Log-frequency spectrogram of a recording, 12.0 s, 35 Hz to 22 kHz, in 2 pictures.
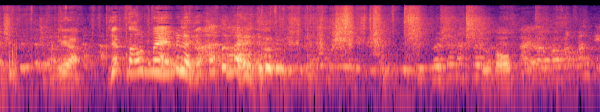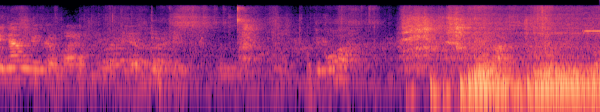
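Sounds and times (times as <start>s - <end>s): engine starting and rumbling: 10.0s - 12.0s
faint high beep: 11.8s - 12.0s.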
